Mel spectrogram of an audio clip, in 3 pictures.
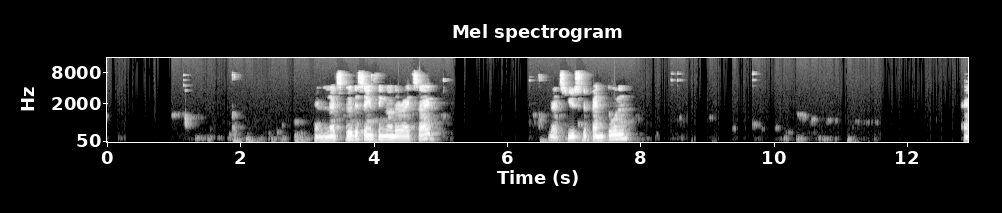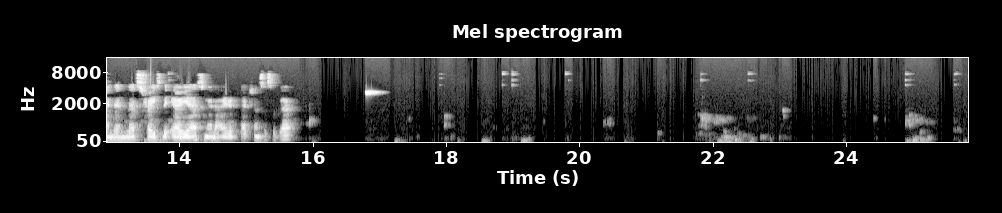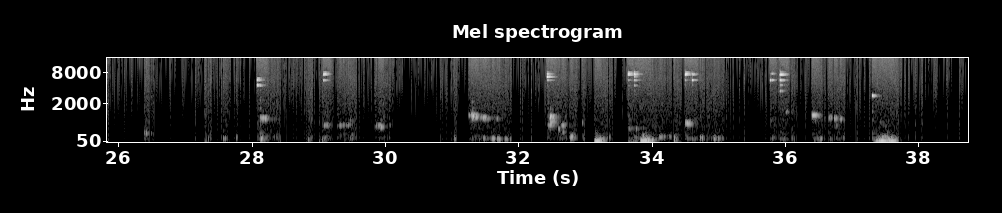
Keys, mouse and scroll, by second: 3.9 space, 4.5-6.3 drag, 7.2 p, 8.4-13.1 drag, 14.9-18.6 drag, 22.4 ctrl+z, 24.6 click, 25.0 ctrl+z, 26.5-33.4 drag, 34.5 alt+click, 35.8 alt+click, 37.4 ctrl+z.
